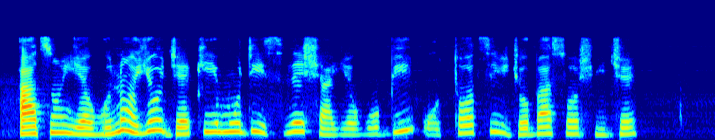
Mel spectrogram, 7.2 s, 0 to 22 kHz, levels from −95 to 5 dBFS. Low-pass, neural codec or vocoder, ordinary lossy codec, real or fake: 7.2 kHz; vocoder, 22.05 kHz, 80 mel bands, HiFi-GAN; none; fake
